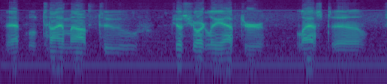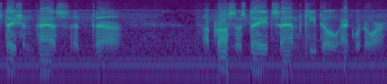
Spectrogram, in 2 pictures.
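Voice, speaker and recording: A man giving formal, measured spaceflight status commentary as a mission control announcer, with hesitant pauses. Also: sits low, steady tone, bright, forceful tone. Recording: dull lo-fi broadcast, faint hum.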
